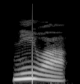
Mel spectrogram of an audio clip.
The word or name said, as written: niwa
